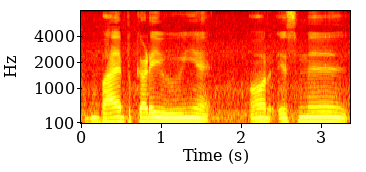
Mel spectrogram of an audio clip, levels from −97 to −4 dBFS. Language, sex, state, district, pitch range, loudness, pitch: Hindi, male, Uttar Pradesh, Hamirpur, 115-125 Hz, -19 LUFS, 120 Hz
